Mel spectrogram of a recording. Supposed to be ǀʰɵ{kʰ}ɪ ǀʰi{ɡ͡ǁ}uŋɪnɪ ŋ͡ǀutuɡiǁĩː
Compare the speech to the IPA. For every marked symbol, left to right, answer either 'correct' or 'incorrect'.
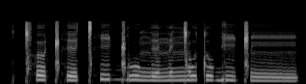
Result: incorrect, correct

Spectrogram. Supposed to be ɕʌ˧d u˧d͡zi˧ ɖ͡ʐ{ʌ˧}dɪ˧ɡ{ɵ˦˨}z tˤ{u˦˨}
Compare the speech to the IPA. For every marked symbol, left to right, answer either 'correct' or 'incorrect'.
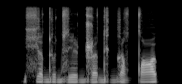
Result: correct, correct, incorrect

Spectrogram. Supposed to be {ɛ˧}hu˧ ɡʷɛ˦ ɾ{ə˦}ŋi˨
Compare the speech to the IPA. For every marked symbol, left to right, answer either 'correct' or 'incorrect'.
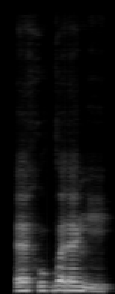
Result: correct, incorrect

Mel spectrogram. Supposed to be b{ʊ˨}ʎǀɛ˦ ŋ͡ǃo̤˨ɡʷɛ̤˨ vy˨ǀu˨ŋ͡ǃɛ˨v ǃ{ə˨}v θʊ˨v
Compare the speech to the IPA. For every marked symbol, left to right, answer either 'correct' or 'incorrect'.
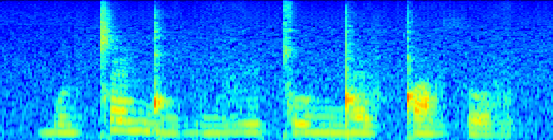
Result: correct, incorrect

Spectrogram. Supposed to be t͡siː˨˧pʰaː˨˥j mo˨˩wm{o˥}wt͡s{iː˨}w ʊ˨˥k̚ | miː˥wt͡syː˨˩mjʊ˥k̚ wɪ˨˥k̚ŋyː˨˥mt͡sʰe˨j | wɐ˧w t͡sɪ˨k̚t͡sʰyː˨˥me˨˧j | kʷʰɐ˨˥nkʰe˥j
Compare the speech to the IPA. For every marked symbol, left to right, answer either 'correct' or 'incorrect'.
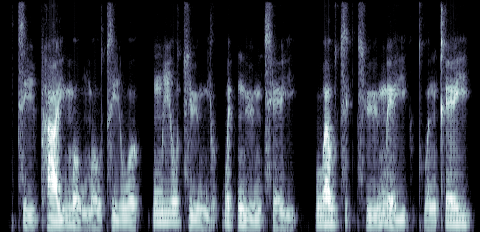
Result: incorrect, incorrect

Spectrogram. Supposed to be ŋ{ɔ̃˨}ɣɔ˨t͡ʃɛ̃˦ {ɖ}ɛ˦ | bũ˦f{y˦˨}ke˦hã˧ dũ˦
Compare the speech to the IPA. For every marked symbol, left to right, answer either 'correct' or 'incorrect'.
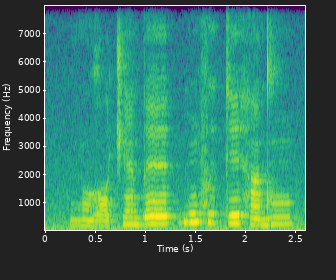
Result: correct, incorrect, incorrect

